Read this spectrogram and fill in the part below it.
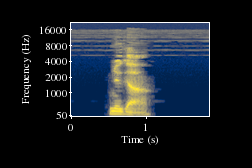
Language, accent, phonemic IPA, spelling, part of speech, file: English, Australia, /ˈnuːɡɑː/, nougat, noun, En-au-nougat.ogg
- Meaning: A mixture consisting of egg white and a sweetener, variously mixed with (in western Europe) almonds or (in eastern Europe) hazelnuts or (in US) used without nuts as a filler in candy bars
